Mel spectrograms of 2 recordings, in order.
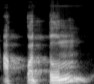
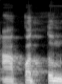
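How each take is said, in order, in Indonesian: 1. Bunyi q ditahan lama dan ganda. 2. Bunyi q pendek dan tunggal. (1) "watasdidi dan dengan tasdid akotum" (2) "bitakfifi dengan takfif artinya akotum"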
